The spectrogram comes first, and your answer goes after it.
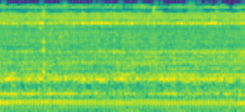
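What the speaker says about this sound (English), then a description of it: "I've never gone through here before on my dirt bike." A dirt bike engine runs in a steady, continuous drone at a constant level, close and fairly loud, with no pitch swings and no voices.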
